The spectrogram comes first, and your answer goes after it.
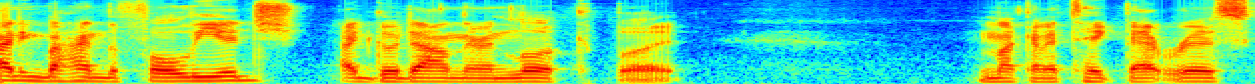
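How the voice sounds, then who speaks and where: The sound is dry and close, with no echo. Intonation stays monotone and flat. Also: man, medium pitch for a man. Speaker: gaming video creator. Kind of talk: gameplay commentary. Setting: at home late at night. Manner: slow-paced.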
